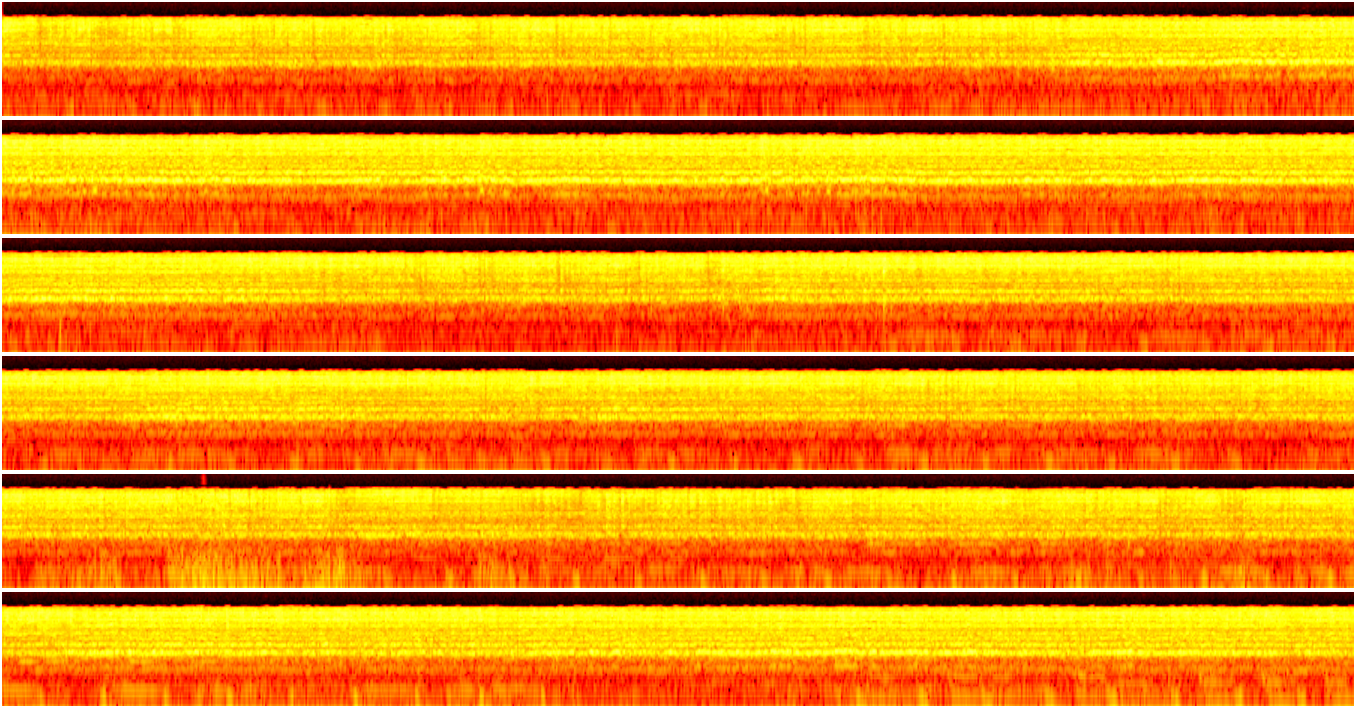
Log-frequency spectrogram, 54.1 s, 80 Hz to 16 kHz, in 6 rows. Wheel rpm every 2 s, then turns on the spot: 110, 110, 110, 120, 110, 120, 110, 120, 120, 120, 120, 120, 110, 120, 120, 110, 120, 110, 120, 110, 110, 120, 110, 120, 120, 110, 110.
none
